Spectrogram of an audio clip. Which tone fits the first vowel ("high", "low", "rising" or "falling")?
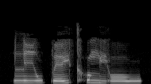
low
